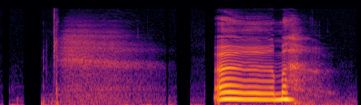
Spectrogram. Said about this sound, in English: Can't yawn mid-episode. I'm sorry. I guess it's better you yawning during your episode than when you were yawning during my episode.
